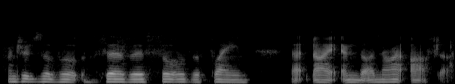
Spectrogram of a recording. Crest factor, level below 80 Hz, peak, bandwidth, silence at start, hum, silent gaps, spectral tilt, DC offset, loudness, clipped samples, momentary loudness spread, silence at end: 18 dB; -74 dBFS; -18 dBFS; 5 kHz; 0.1 s; none; none; -10 dB/octave; under 0.1%; -37 LUFS; under 0.1%; 8 LU; 0 s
